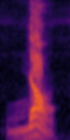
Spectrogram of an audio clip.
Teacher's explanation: a bit more nasal in the back of the nose and throat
